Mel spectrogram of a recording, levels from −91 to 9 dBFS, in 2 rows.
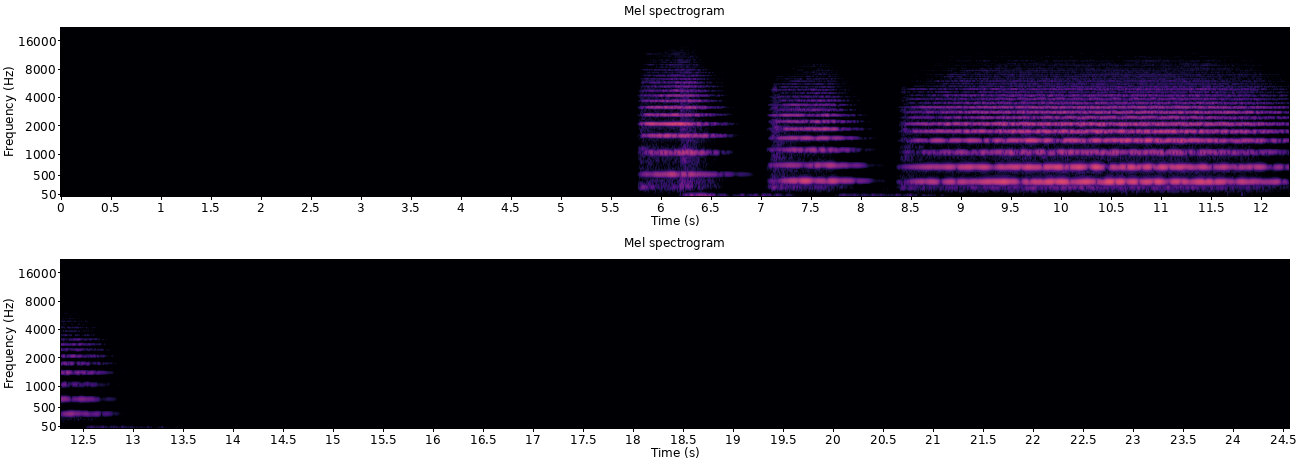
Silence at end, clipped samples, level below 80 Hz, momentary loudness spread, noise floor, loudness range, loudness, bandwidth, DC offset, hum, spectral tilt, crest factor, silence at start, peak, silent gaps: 11.9 s; under 0.1%; -82 dBFS; 17 LU; -74 dBFS; 11 LU; -37 LUFS; 12.5 kHz; under 0.1%; none; -2 dB/octave; 20 dB; 5.8 s; -24 dBFS; none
